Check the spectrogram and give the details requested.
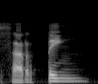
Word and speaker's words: sartén: Esta palabra tiene dos sílabas. La mayor fuerza de voz recae en la última contando de derecha a izquierda. Es una palabra aguda y va a llevar tilde porque termina en una consonante N. Recordemos entonces que las palabras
